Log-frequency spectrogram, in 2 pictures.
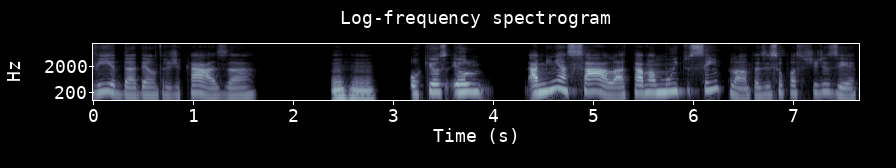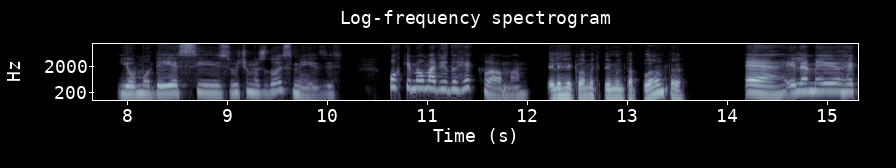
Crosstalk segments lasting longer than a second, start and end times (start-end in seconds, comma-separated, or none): none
